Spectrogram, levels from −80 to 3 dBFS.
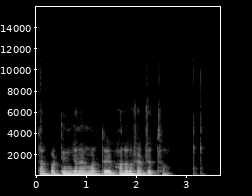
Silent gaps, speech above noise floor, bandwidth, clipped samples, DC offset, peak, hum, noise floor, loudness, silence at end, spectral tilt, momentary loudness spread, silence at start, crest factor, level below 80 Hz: none; 38 dB; 4.6 kHz; under 0.1%; under 0.1%; -6 dBFS; none; -56 dBFS; -19 LUFS; 1.05 s; -11 dB/octave; 15 LU; 0.1 s; 14 dB; -56 dBFS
